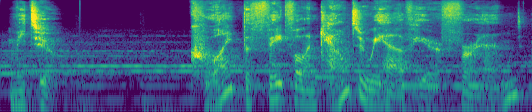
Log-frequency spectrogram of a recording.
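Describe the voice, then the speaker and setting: A suave gambler type in a video game. He talks slowly with expressive swings in pitch, wry and teasing in his easy confidence. Music plays clearly behind him. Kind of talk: dramatic scripted game dialogue. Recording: prominent background music.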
